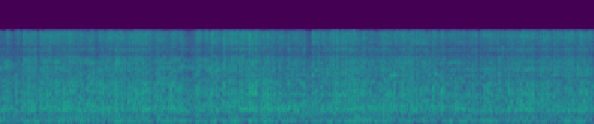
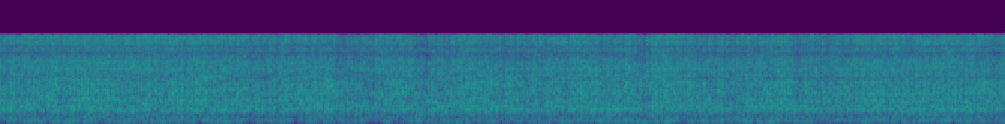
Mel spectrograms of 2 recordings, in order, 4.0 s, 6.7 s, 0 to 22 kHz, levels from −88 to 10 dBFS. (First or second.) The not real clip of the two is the first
